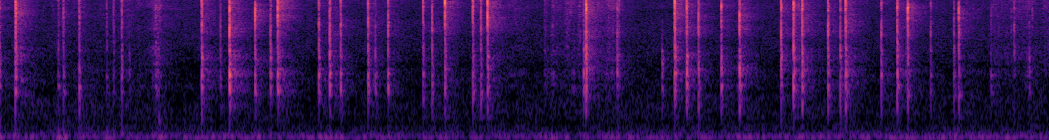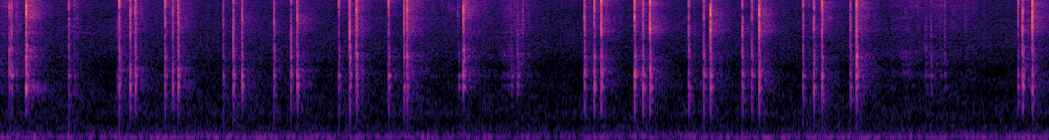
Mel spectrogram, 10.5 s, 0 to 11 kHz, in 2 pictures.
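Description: A 3x3 Rubik's cube being scrambled by hand: its plastic layers click and clack as they are twisted, in quick irregular runs with short pauses.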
